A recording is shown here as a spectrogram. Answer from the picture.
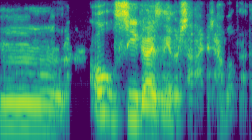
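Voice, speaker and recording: A man's put-on character voice, high-pitched, at a moderate pace with very wide pitch swings and big swings in loudness. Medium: actual play.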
